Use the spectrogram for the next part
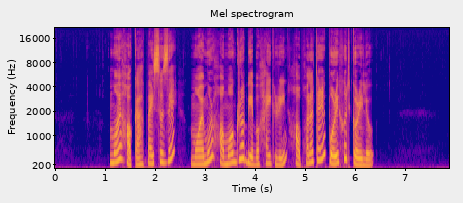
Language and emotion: Assamese, happy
